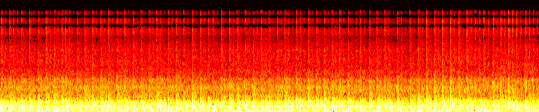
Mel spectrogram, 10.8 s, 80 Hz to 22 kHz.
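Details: 2002 Yamaha Raptor 660 single that sat over 1.5 years without starting: steady even idle thump, no misses, knocks or hunting; running normally.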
